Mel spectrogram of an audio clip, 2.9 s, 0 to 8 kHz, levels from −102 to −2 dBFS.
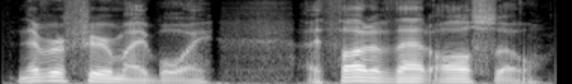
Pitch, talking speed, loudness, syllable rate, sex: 105 Hz, 170 wpm, -17 LUFS, 5.1 syllables/s, male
